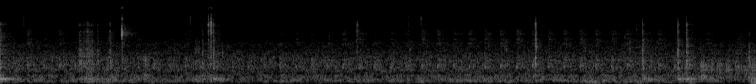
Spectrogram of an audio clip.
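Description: A person chewing fish up close, with scattered sharp mouth clicks and smacks over a faint steady hiss.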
